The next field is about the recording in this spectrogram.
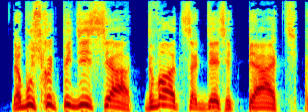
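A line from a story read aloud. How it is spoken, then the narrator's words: Irritated shouting. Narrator (Russian): кричал господин Кирабан, которого противоречие, как обычно, начинало раздражать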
